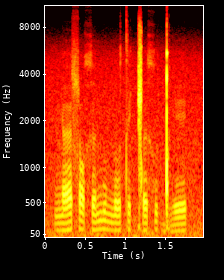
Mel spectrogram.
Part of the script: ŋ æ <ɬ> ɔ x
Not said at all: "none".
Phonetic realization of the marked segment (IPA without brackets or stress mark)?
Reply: ɬ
